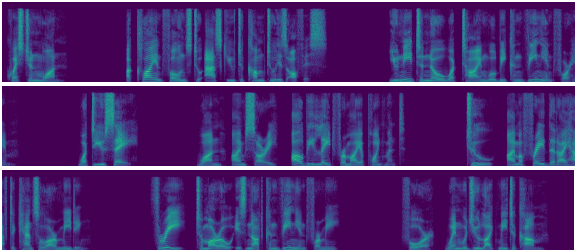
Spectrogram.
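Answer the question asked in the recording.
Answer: 4: When would you like me to come?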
